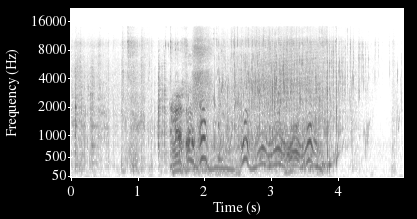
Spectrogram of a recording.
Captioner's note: Laika barking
